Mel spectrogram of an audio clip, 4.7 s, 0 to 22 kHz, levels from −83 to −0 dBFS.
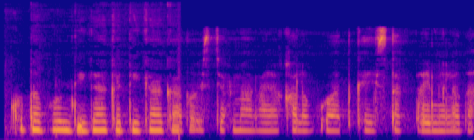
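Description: From the start the speech sounds swirly and hollow, with smeared attacks, likely generation loss from repeated lossy encoding, maybe seven passes, consistent with 96 kbit/s MP3. At 1.79 s, with no gap, it turns duller and about 5 dB quieter, capped at 10.4 kHz, with a faint new hiss, likely the input switched to a poorer device.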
